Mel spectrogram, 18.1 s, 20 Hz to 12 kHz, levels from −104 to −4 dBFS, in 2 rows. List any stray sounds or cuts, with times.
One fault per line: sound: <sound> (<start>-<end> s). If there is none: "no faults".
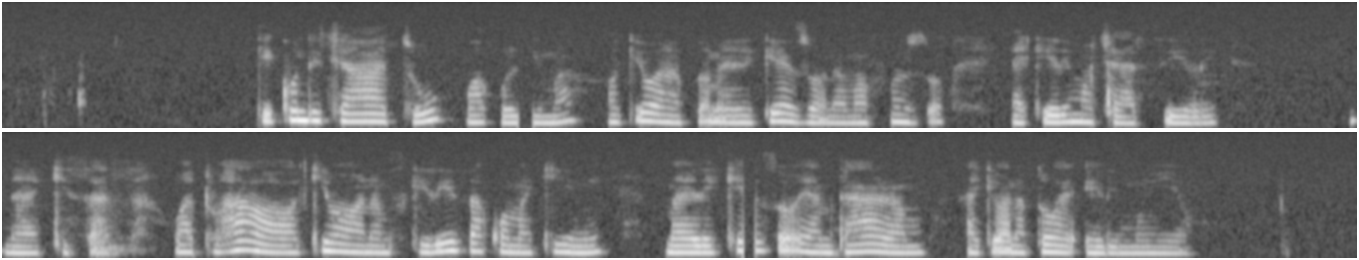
sound: dropout (3.4-3.5 s)
sound: dropout (14.0-14.0 s)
